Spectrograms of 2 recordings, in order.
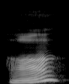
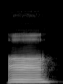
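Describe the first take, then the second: First: The pitch rises from low to high. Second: The pitch stays level throughout.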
